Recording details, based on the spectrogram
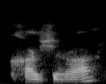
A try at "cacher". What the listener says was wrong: Cachere. Not ra. Re. Cachere.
